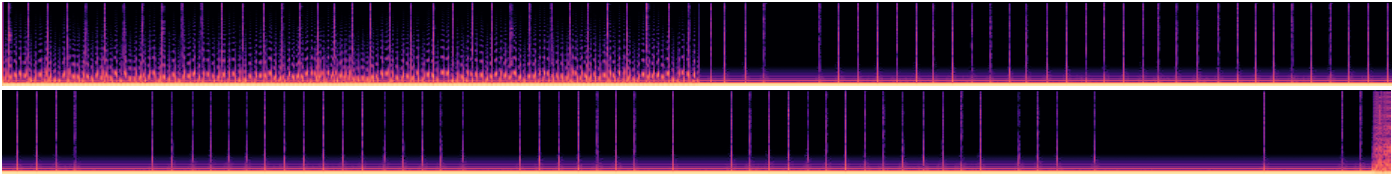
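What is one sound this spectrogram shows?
Short electronic game clicks tick in a quick, steady beat.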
